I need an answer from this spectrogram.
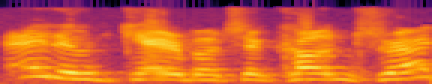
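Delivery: bad, pathetic, put-on Irish accent. Quoting the other man's reply after you mention your contract, bad Irish accent. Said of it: "God, that's Irish".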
